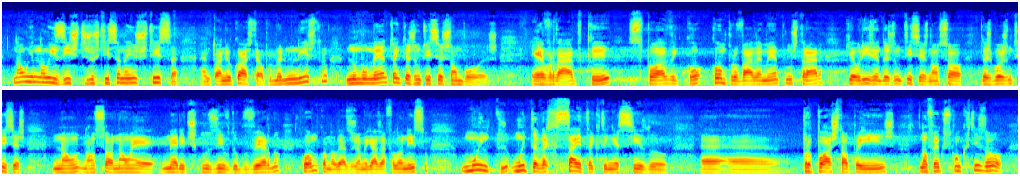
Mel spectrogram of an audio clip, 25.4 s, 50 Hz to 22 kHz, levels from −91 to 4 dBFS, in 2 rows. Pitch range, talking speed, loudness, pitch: 125-160 Hz, 170 wpm, -18 LUFS, 140 Hz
